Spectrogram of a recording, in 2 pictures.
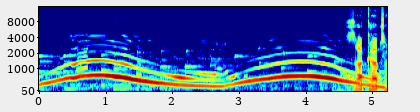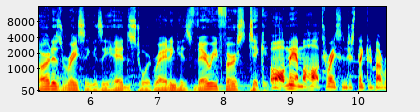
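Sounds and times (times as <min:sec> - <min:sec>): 
human voice imitating a police siren: 0:00.0 - 0:05.8
speech: 0:04.7 - 0:10.4.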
